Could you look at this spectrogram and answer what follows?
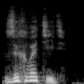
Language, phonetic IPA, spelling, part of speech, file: Russian, [zəxvɐˈtʲitʲ], захватить, verb, Ru-захватить.ogg
- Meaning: 1. to grasp, to grip, to grab, to clench, to collar 2. to seize, to capture, to occupy, to usurp 3. to absorb, to captivate, to possess, to carry away, to thrill, to engross, to enthral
